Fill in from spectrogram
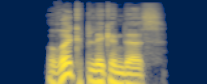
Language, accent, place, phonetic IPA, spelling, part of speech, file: German, Germany, Berlin, [ˈʁʏkˌblɪkn̩dəs], rückblickendes, adjective, De-rückblickendes.ogg
- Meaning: strong/mixed nominative/accusative neuter singular of rückblickend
